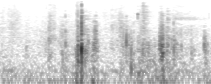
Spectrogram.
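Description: Bible pages being leafed through: faint rustling with a few light taps, the clearest a little before the middle, over a low steady room hum.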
